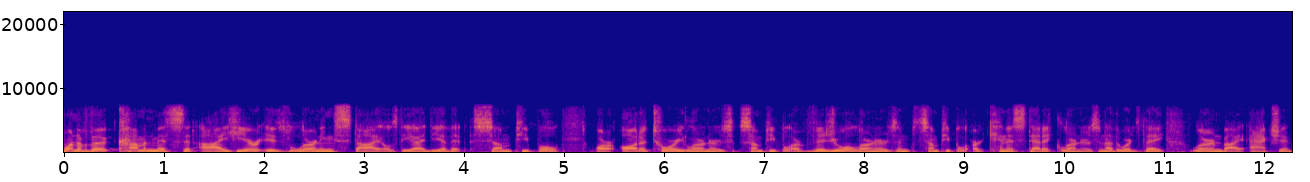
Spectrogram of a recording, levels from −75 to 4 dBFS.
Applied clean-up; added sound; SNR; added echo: none; none; none; none.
